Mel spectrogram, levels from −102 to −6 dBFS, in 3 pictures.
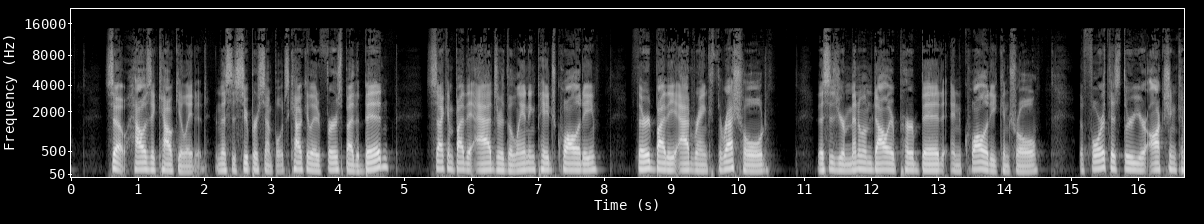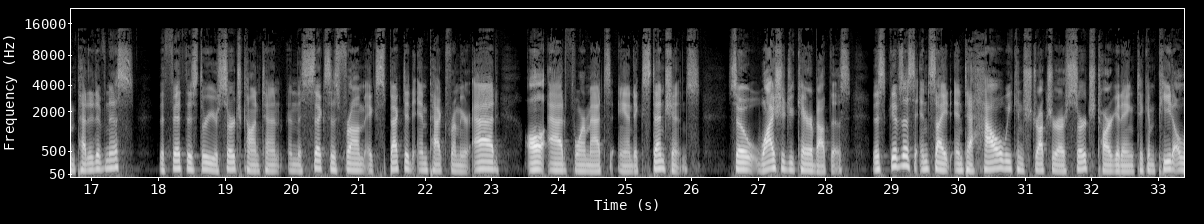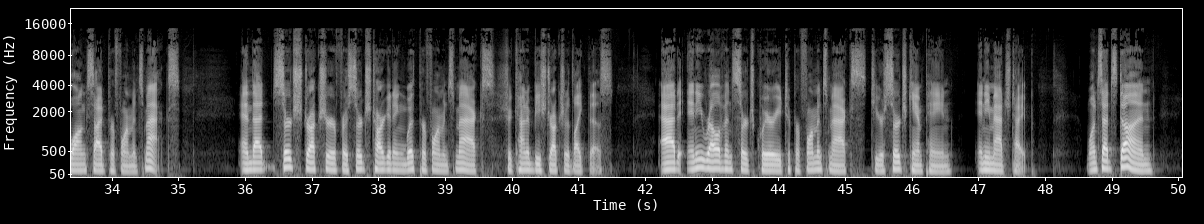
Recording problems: none

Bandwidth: 14.5 kHz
